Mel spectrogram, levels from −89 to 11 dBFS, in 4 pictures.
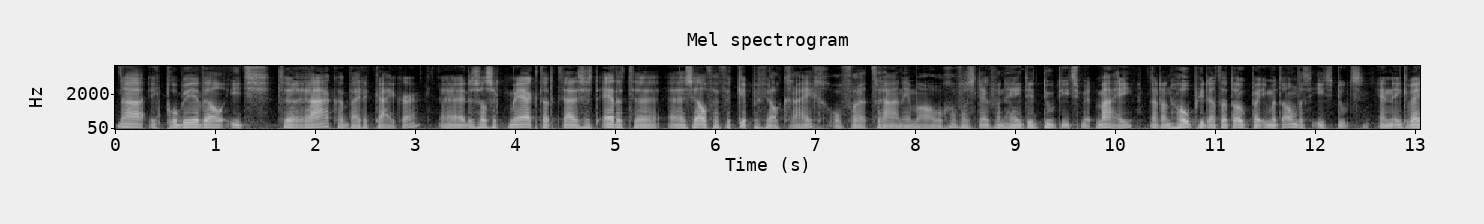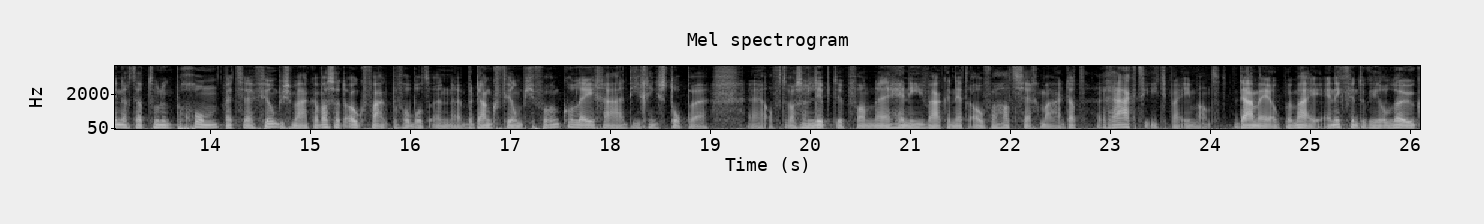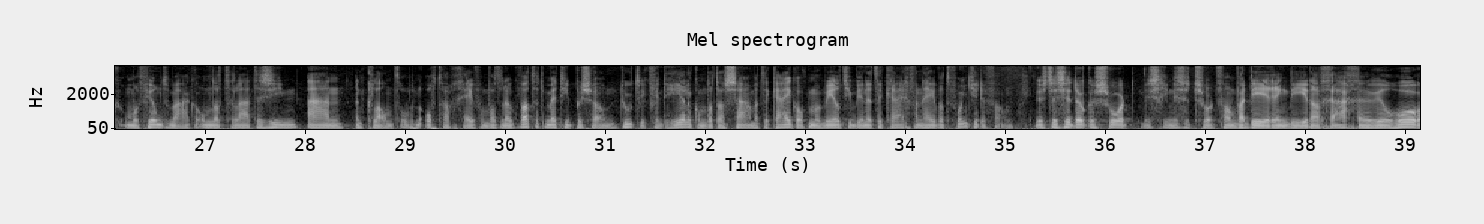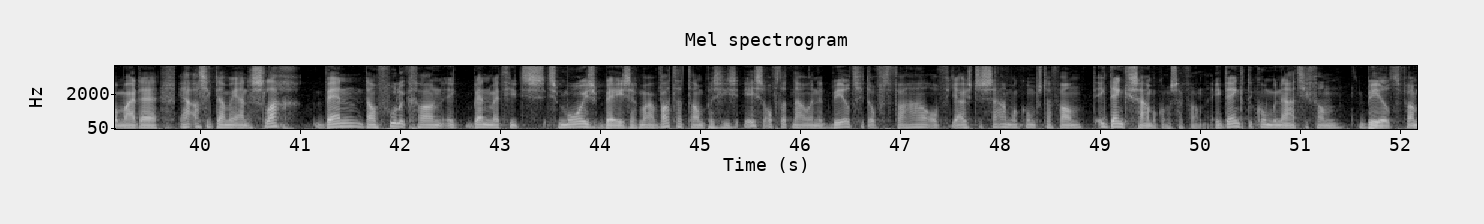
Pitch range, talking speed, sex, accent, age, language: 90-105 Hz, 270 wpm, male, Dutch, 40-59, Dutch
